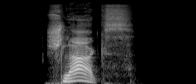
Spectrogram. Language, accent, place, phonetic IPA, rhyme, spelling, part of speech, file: German, Germany, Berlin, [ʃlaːks], -aːks, Schlags, noun, De-Schlags.ogg
- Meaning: genitive singular of Schlag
